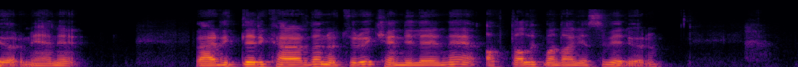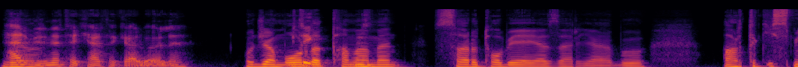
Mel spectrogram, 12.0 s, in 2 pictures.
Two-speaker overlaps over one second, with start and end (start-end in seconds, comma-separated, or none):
none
